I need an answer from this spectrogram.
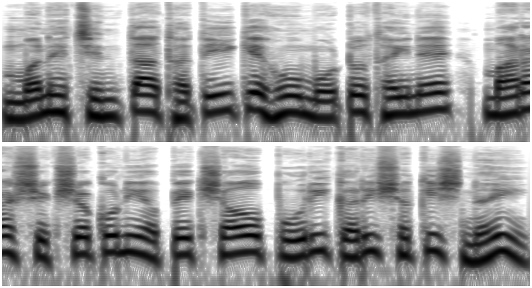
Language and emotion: Gujarati, fearful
